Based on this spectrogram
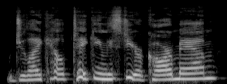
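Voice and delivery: put-on high, loud, fast nervous teen; a gawky boy whose voice cracks; voice cracking. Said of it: "his voice cracking".

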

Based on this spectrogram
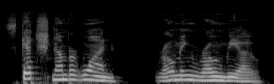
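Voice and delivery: usual speaking voice

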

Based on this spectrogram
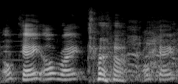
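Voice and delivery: imitating a rattled preacher placating a heckler; mock nervous pastor. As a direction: laugh it off, trying to recover. Pastor brushing off sister's heckle.

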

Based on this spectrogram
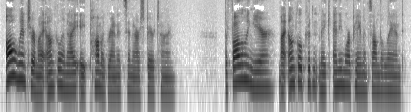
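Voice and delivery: ordinary delivery, nothing marked

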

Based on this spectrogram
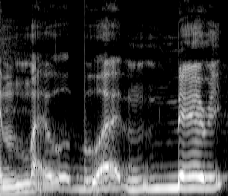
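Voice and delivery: soft, thick-tongued mumbling; swollen tongue. Acted. Patient starting to talk with swollen tongue, soft slurred mumble. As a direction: mumble slowly as if tongue fills the mouth. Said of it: "my tongue was so swollen".

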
